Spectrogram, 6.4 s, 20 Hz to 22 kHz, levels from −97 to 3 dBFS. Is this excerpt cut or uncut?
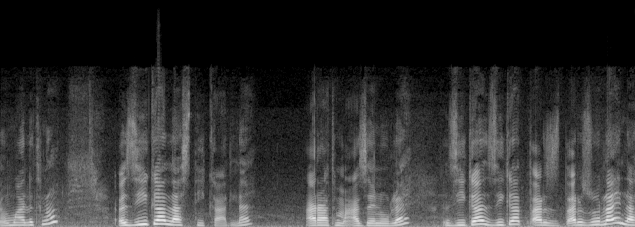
uncut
